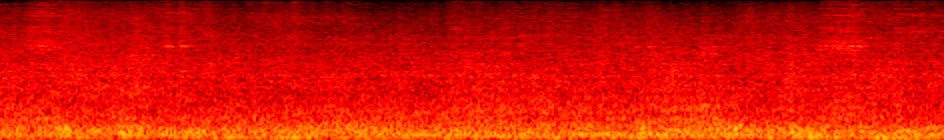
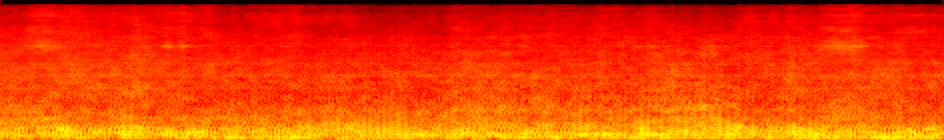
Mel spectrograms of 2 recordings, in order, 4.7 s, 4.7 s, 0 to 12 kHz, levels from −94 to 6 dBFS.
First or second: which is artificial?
second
